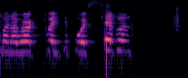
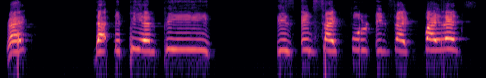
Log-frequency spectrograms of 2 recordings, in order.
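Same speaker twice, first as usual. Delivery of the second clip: loud, fired-up campaign oratory that keeps pushing; fiery rally speech; 9 dB louder than usual. Acted. Party speaker firing up supporters against the opposition, loud rally oratory. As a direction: rouse the crowd at full volume, hammering each point.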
